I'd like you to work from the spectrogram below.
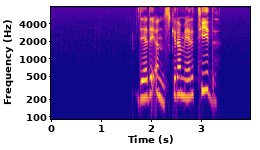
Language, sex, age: Norwegian, female, 39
